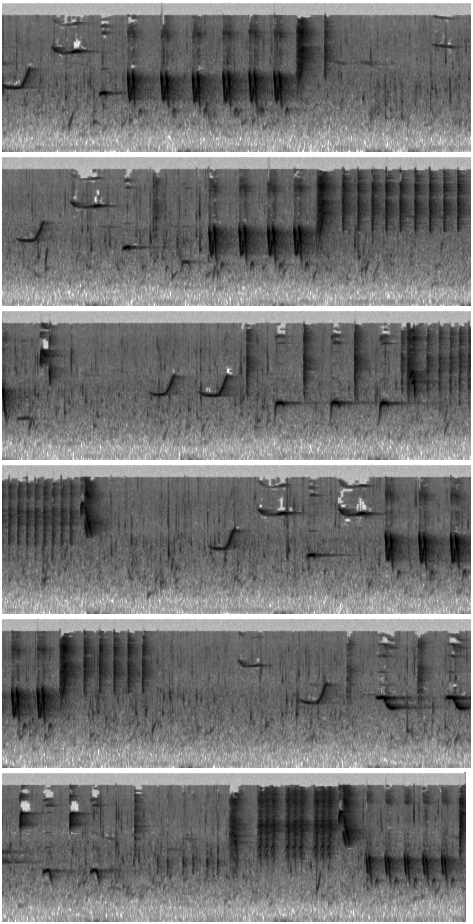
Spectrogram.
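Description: Several songbirds singing: repeated fast trills of rapid notes, short rising chirps, and a few very high, buzzy trills.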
